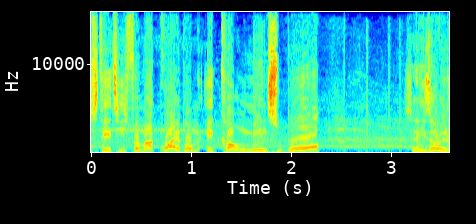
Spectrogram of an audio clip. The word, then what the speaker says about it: Ekong: Just to remind you again, that word Ekong is pronounced more like Ekong, and it means war.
